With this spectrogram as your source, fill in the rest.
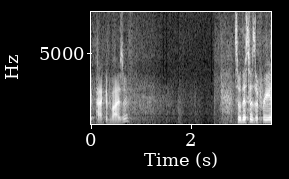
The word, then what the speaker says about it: pktvisor: packet visor project so it is spelled pkt visor but we say pac advisor so this is a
